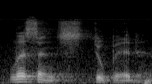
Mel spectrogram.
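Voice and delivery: slow, deliberate put-down; blunt condescension. Retold or imitated. Sponsor finally gives him the answer, blunt condescension. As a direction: spell it out slowly for a dimwit.

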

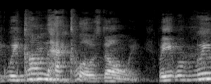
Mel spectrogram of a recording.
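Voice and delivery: ordinary talk

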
